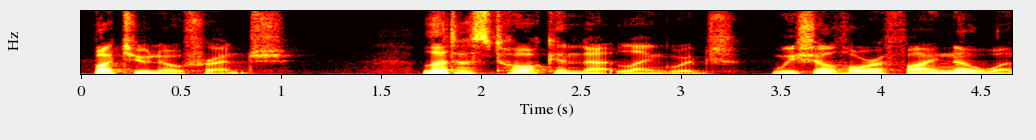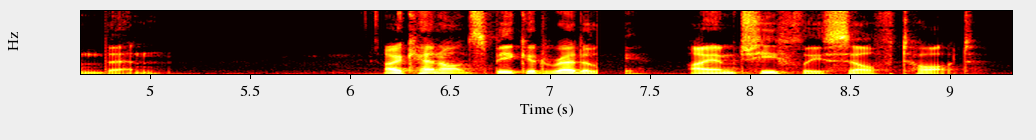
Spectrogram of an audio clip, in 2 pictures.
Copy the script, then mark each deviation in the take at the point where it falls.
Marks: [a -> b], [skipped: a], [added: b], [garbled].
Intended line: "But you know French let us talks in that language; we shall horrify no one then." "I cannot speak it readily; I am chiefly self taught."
"But you know French let us [talks -> talk] in that language; we shall horrify no one then." "I cannot speak it readily; I am chiefly self taught."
